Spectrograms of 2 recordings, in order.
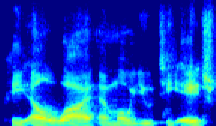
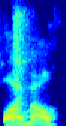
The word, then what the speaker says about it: Plymouth: not standardized in spelling we spell the town of plymouth p-l-y-m-o-u-t-h yet we don't pronounce it cly mouth right we pronounce it plymouth and this is an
